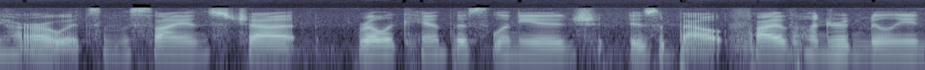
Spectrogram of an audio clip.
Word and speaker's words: Relicanthus: the genus name is relicanthus sorry uh so as in relic r-e-l-i-c anthis a-n-t-h-u-s all right and there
